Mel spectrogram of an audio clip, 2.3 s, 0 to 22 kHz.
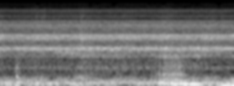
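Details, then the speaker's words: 1947 nickel Coleman 500 series stove, small gap in burner frame, fully warmed up: steady hissing roar with even low rumble, no sputter or surging, clean full flame; normal burner roar. "You know, once you get these stoves going, they're gonna roar and, you know, really put off some good heat."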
